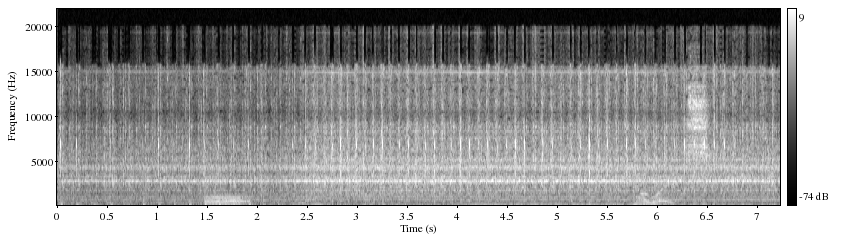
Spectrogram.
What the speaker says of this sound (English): machine stitch along there, creating little pockets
